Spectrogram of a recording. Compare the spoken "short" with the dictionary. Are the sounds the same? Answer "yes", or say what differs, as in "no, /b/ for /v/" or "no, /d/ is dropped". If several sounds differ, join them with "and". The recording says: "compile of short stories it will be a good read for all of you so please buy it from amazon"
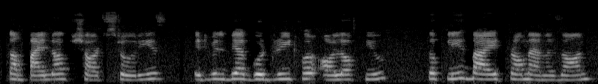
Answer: yes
